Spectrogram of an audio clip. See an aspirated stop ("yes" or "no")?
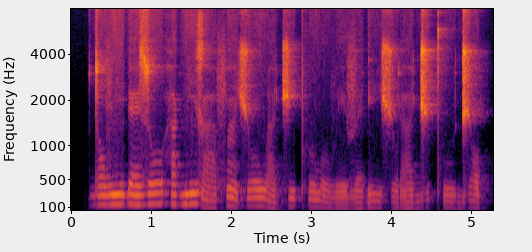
yes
